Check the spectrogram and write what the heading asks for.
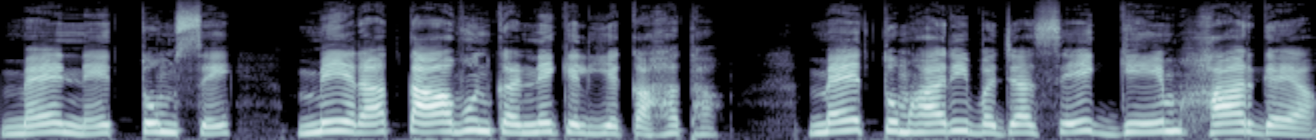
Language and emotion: Urdu, angry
